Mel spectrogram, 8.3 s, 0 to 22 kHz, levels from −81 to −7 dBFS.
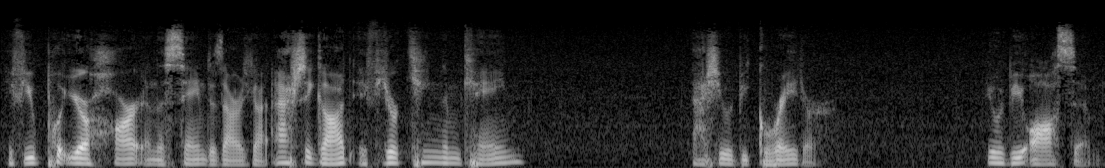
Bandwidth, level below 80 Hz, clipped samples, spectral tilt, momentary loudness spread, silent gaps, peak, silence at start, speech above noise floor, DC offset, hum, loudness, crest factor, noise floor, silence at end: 15.5 kHz; -54 dBFS; under 0.1%; -4.5 dB/octave; 9 LU; none; -6 dBFS; 0.05 s; 29 dB; under 0.1%; none; -27 LUFS; 22 dB; -56 dBFS; 0.1 s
